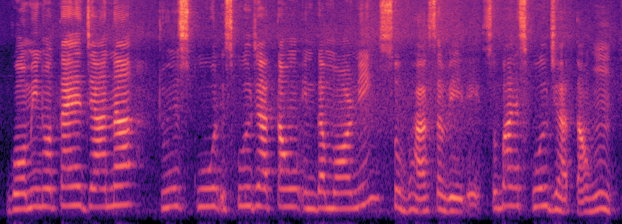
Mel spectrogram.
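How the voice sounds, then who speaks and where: A woman teacher from Pakistan with a Pakistani accent, slowly reading a children's English textbook aloud and explaining each word. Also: a little high, a bit bright. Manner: addresses pupils as "beta". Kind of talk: slow textbook lesson with translation.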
